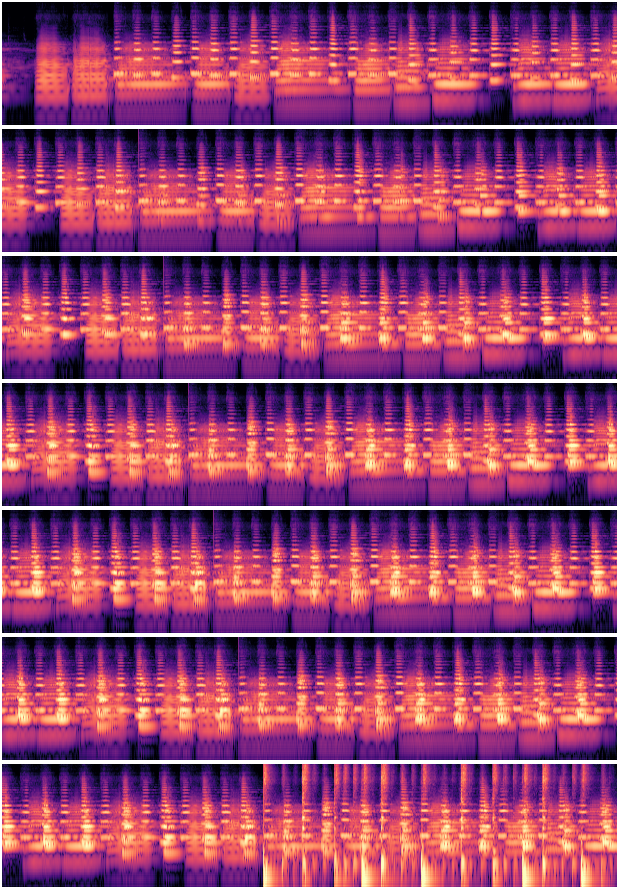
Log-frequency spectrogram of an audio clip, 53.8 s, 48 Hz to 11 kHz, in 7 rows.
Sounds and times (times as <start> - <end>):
French horn: 0.0 - 53.8.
